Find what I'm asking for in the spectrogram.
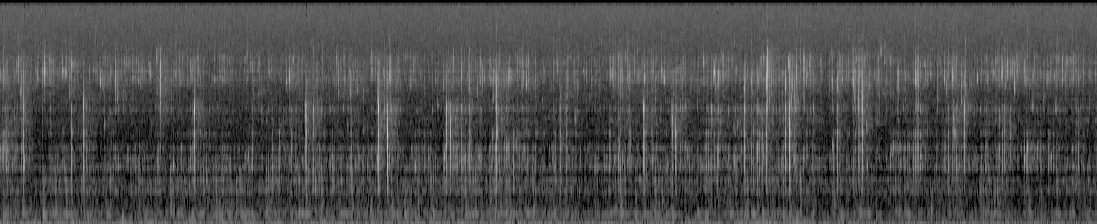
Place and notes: fallen branch of a tree in a spreinghead as heard through contact microphones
